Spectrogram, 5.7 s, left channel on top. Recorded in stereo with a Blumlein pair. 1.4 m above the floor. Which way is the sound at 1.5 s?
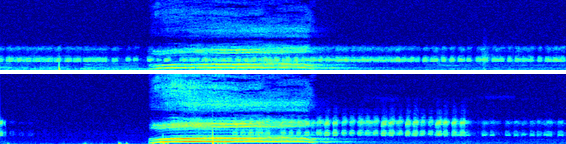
65° right.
